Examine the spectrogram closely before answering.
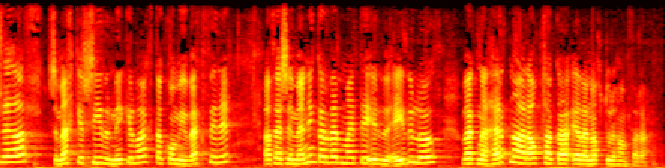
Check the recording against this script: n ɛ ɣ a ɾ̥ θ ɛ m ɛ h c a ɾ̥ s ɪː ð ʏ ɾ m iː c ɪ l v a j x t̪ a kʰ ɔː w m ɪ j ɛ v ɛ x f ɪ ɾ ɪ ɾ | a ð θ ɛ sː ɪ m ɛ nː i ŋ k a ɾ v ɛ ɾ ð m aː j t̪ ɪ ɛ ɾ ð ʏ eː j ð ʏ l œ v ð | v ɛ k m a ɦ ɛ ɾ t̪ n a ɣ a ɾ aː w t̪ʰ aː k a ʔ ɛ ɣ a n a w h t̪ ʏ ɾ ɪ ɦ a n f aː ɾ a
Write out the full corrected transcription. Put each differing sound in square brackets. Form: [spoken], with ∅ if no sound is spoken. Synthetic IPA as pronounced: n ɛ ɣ a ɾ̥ [s] ɛ m ɛ h c [ɛ] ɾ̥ s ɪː ð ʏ ɾ m [ɪː] c ɪ l v a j x t̪ a kʰ ɔː [∅] m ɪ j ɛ v ɛ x f ɪ ɾ ɪ ɾ | a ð θ ɛ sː ɪ m ɛ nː i ŋ k a ɾ v ɛ ɾ ð m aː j t̪ ɪ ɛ ɾ ð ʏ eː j ð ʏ l œ [ɣ] ð | v ɛ k [n] a ɦ ɛ ɾ t̪ n a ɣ a ɾ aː w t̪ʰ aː k a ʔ ɛ [ð] a n a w h t̪ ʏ ɾ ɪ ɦ a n f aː ɾ a

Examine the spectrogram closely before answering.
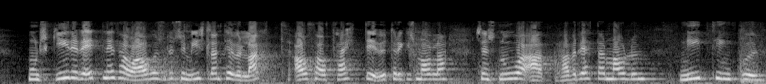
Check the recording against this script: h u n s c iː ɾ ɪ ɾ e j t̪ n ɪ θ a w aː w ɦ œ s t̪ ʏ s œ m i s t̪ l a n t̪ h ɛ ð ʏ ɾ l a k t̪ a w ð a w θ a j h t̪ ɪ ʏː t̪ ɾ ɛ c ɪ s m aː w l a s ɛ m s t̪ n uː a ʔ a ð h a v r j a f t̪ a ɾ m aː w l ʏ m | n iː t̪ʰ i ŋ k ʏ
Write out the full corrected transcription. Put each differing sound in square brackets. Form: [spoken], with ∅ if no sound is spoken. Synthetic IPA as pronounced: h u n s c iː ɾ ɪ ɾ e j t̪ n ɪ θ a w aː w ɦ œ s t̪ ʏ s [ɛ] m i s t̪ l a n t̪ h ɛ [v] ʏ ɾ l a [x] t̪ a w [θ] a w θ a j h t̪ ɪ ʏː t̪ ɾ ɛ c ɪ s m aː w l a s ɛ m s t̪ n uː a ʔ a ð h a v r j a [h] t̪ a ɾ m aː w l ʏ m | n iː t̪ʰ i ŋ k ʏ

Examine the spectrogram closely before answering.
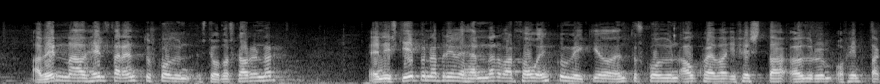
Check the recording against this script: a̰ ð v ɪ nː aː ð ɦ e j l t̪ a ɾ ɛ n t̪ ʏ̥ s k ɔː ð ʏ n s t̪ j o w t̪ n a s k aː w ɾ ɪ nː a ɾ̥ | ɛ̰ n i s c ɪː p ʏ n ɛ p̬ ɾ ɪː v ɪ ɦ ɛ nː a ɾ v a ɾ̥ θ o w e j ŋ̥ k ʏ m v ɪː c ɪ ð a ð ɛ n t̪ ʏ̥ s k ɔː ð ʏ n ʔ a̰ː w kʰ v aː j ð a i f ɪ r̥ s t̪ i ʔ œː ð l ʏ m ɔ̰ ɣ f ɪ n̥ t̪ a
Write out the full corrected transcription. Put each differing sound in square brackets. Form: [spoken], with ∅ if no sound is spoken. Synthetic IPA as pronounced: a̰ ð v ɪ nː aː ð ɦ e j l t̪ a ɾ ɛ n t̪ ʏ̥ s k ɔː ð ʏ n s t̪ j o w t̪ n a s k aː w ɾ ɪ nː a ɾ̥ | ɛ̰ n i s c ɪː p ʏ n [a] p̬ ɾ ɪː v ɪ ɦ ɛ nː a ɾ v a ɾ̥ θ o w e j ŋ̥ k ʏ m v ɪː c ɪ ð a ð ɛ n t̪ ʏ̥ s k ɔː ð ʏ n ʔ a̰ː w kʰ v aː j ð a i f ɪ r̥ s t̪ [a] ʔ [œ] ð [ɾ] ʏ m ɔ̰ ɣ f ɪ [m̥] t̪ a

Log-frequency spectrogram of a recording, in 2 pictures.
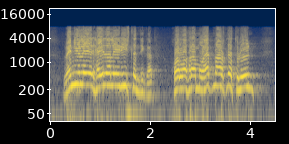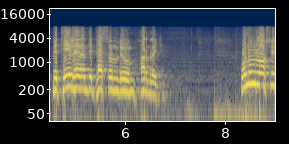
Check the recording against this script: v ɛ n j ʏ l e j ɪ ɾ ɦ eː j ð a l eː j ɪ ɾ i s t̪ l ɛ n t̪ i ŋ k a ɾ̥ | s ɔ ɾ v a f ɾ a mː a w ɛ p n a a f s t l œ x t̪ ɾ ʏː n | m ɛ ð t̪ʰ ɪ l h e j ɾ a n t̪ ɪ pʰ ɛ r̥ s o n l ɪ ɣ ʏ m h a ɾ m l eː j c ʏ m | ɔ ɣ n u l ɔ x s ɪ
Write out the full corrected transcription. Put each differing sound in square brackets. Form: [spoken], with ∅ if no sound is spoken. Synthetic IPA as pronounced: v ɛ n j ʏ l e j ɪ ɾ ɦ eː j ð a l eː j ɪ ɾ i s t̪ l ɛ n t̪ i ŋ k a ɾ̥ | [h] ɔ ɾ v a f ɾ a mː a w ɛ p n a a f s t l [ɛ] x t̪ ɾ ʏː n | m ɛ ð t̪ʰ ɪ l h e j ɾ a n t̪ ɪ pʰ ɛ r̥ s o n l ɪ ɣ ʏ m h a ɾ m l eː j c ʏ m | ɔ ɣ n u l ɔ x s ɪ

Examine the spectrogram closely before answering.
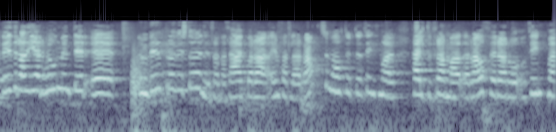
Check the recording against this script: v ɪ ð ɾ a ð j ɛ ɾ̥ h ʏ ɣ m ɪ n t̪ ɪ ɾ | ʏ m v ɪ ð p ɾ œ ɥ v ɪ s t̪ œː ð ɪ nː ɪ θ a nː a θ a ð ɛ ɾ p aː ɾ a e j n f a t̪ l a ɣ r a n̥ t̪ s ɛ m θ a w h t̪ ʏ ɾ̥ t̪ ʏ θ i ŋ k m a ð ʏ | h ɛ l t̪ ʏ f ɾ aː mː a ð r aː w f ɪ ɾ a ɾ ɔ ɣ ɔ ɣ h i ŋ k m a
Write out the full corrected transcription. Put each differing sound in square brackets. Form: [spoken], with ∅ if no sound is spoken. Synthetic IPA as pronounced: v ɪ ð ɾ a ð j ɛ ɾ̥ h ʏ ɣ m ɪ n t̪ ɪ ɾ | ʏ m v ɪ ð p ɾ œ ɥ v ɪ s t̪ œː ð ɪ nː ɪ θ a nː a θ a ð ɛ ɾ p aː ɾ a e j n f a t̪ l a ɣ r a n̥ t̪ s ɛ m [h] a w h t̪ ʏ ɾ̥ t̪ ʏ θ i ŋ k m a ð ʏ | h ɛ l t̪ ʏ f ɾ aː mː a ð r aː w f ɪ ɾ a ɾ ɔ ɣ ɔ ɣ [θ] i ŋ k m a

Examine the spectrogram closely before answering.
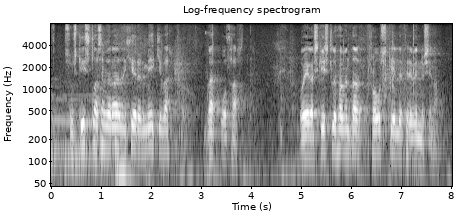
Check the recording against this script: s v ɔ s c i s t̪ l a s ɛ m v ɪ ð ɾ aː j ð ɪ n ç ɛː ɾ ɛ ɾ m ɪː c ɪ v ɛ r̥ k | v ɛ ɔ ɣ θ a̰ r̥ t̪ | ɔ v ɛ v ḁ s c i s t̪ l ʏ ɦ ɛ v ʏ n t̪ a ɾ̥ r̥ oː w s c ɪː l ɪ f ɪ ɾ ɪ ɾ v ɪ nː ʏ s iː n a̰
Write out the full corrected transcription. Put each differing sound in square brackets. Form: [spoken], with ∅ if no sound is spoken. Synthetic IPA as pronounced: s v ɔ s c i s t̪ l a s ɛ m v ɪ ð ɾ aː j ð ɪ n ç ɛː ɾ ɛ ɾ m ɪː c ɪ v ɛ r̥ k | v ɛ ɔ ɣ θ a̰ r̥ t̪ | ɔ [ɣ] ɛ [ɣ] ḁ s c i s t̪ l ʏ ɦ [œ] v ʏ n t̪ a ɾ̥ r̥ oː w s c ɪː l ɪ f ɪ ɾ ɪ ɾ v ɪ nː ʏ s iː n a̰

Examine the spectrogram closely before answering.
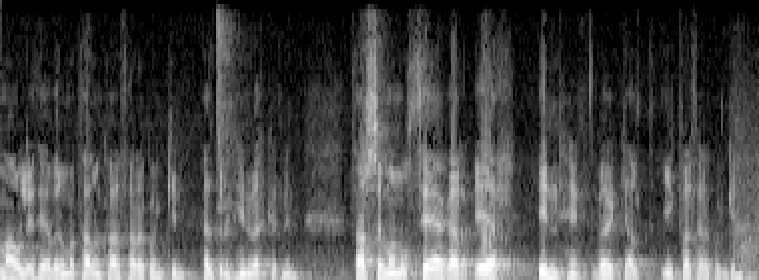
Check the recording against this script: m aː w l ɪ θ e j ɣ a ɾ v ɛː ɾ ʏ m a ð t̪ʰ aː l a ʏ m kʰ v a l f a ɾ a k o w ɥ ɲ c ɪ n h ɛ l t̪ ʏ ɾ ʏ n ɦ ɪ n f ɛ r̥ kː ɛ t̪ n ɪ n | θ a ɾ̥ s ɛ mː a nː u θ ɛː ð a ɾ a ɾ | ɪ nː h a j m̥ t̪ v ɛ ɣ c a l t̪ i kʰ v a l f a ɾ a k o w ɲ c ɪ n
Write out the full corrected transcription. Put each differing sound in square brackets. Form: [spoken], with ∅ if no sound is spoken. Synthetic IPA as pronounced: m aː w l ɪ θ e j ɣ a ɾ v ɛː ɾ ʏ m a ð t̪ʰ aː l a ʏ m kʰ v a l f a ɾ a k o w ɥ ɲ c ɪ n h ɛ l t̪ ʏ ɾ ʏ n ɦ ɪ n [v] ɛ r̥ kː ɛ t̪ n ɪ n | θ a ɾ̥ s ɛ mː a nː u θ ɛː [ɣ] a ɾ [ɛ] ɾ | ɪ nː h [e] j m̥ t̪ v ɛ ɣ c a l t̪ i kʰ v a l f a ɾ a k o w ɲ c ɪ n

